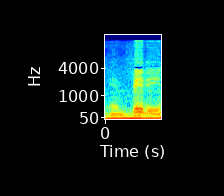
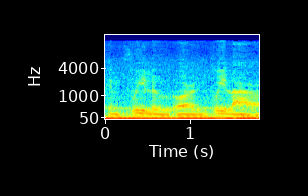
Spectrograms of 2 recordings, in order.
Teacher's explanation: when an R or L sound, this L right here, is followed by an I, this L turns into a D.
